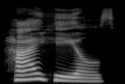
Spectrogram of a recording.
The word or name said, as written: high heels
